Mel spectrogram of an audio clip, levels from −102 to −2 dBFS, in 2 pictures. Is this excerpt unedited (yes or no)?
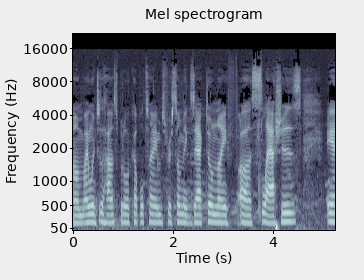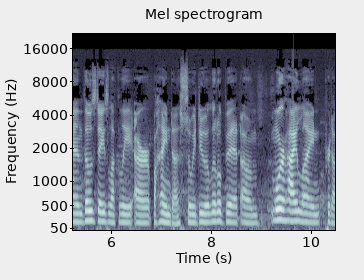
yes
